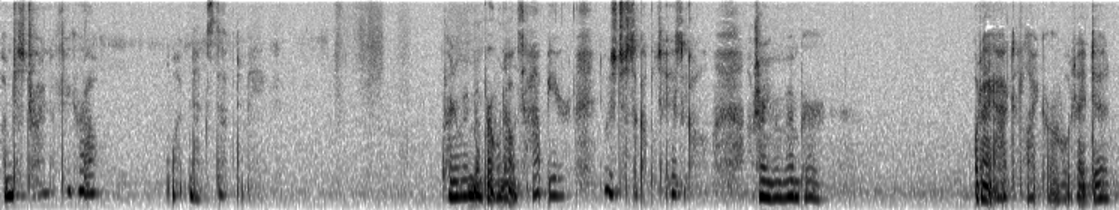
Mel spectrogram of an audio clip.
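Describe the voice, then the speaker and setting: A woman whispering into her camera for a personal video diary, halting and repeating her words. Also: on the low side, fairly even intonation, fairly bright tone. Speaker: vlogger. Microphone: camera facing her.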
